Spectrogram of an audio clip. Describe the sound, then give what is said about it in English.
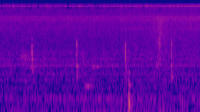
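A clock ticks in a room in a video game: faint, evenly spaced ticks, about four of them, over a steady background hiss. “There's still a clock and there's still like a hiss.”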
